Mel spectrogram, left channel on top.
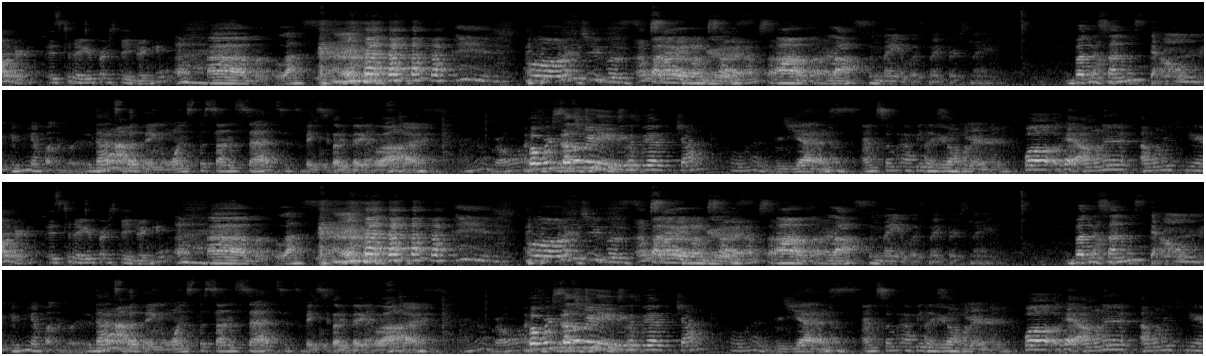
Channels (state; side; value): identical; both; correlation 1.00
